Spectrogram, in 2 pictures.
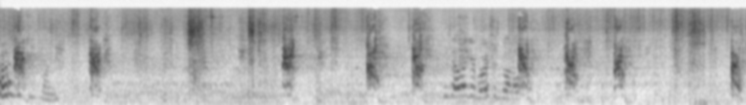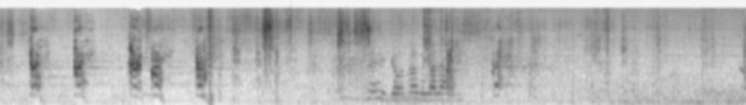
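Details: American Eskimo Dog barking rapidly and persistently, roughly one bark every half second for much of the stretch, with a couple of wavering whine-like vocalisations between bursts.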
